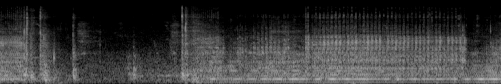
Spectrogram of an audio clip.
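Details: 1981 Brandt dishwasher: after some clatter the main wash pump motor settles into a steady hum with a rough, buzzy edge; worn rear bearing, drain pump also needs a new seal.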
